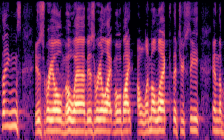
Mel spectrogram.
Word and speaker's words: Elimelech: But if you want to know how to say it, it's Elimelech, and then Moab and the Moabites.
